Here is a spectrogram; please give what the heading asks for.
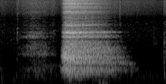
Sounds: Sigh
